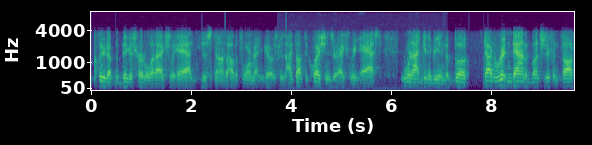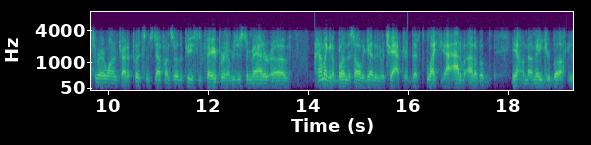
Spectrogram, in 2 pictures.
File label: Clarity Call Testimonial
